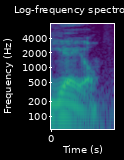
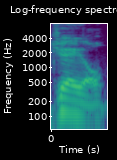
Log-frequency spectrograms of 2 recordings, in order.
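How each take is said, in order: First: The word begins with a Y sound. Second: The word begins with a J sound. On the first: This imitates how the friend says the word. "That's what he calls it" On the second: This is how most people say the word. "Everybody else pronounces it jail"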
